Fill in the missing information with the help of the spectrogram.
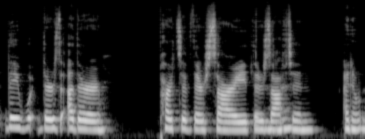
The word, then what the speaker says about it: sari: and in the Indian culture, they often wear sari? – Mm-hmm.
